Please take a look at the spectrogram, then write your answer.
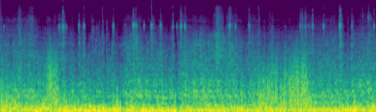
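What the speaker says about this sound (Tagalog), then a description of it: "lumalakas na yung alon at saka hangin mga bay" Strong northeast monsoon (amihan) wind on an island buffets the microphone in a steady, loud roar with gusty surges and no talking.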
